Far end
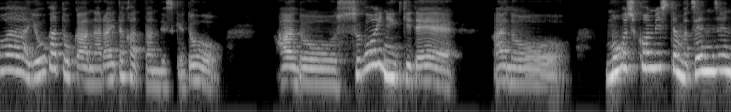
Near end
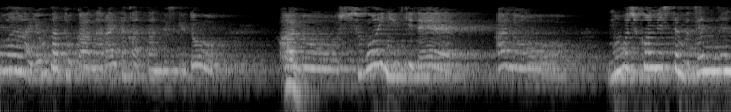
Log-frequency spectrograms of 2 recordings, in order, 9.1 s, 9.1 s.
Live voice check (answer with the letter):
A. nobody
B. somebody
B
